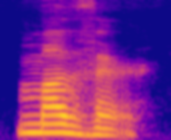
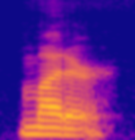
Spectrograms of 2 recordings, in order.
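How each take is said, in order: First: The middle consonant is a th sound. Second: The middle consonant is a d sound.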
